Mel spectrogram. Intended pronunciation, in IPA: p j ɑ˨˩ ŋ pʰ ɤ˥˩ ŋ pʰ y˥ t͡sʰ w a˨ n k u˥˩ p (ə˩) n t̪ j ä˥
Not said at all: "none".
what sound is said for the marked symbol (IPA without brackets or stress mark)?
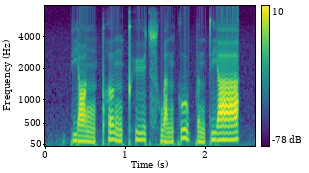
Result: ə˩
